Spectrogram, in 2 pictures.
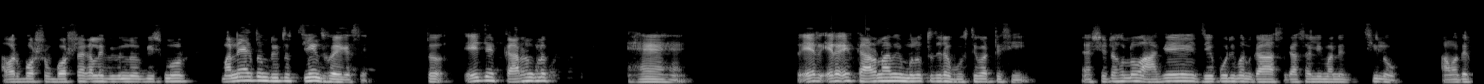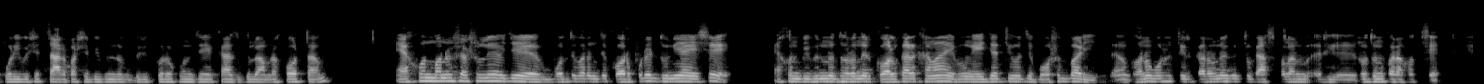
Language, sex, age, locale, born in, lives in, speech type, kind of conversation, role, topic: Bengali, male, 20-24, bn-BD, Bangladesh, Bangladesh, conversation, unstructured, none, গাছ লাগানো আপনার জীবনে কী পরিবর্তন এনেছে?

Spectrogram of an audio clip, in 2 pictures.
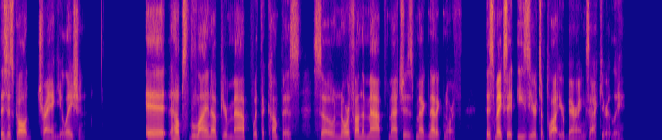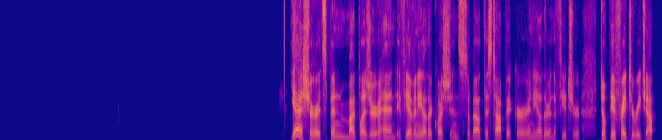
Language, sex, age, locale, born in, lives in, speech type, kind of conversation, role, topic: English, male, 30-34, en-US, United States, United States, read, expert-assistant, expert, How does a compass work?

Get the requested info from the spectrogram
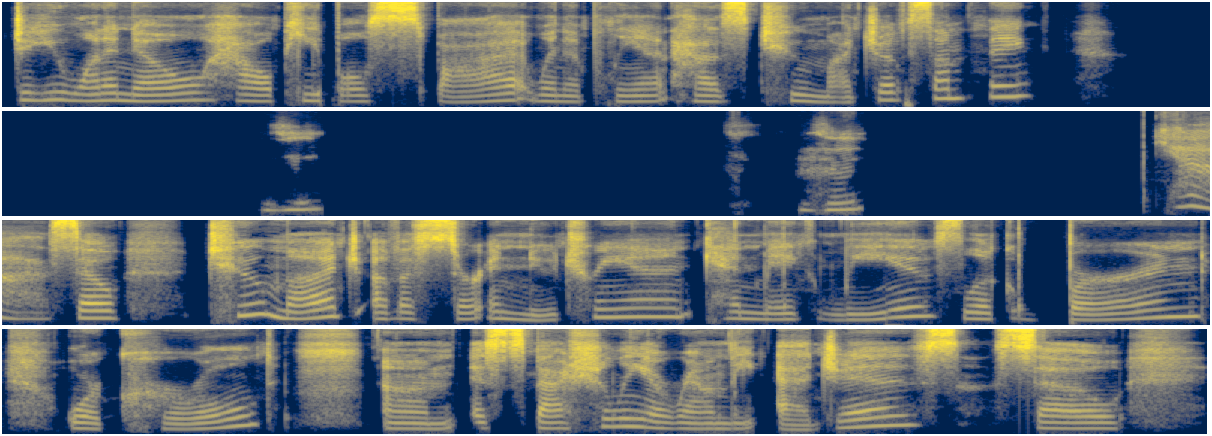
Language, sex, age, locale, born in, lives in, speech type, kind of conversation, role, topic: English, female, 35-39, en-US, United States, United States, read, expert-assistant, expert, How do plants make their own food?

